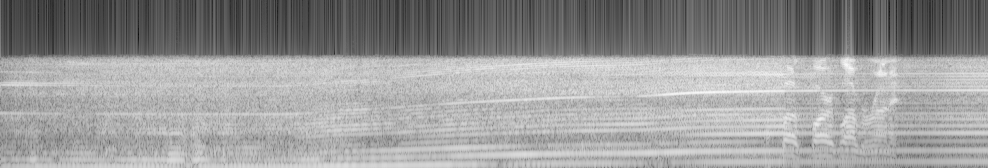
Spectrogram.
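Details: Homemade mini grinder built from a sewing machine motor with a drill arbor: a smooth motor whine climbs steadily in pitch as it spins up, with no wobble or thumping; the arbor is running balanced.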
